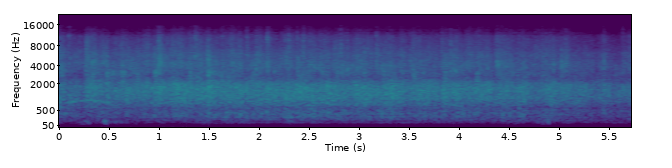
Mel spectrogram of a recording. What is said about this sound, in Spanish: Si usted le va a dar un aplauso.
